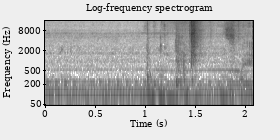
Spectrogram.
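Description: Engine of a small cabbed lifting machine running steadily, heard from inside the cab. A few knocks and rattles come about a second in.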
